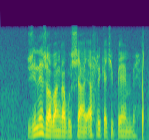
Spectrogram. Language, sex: Venda, male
